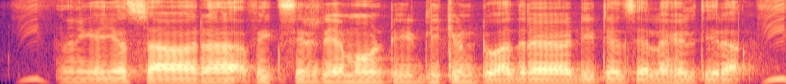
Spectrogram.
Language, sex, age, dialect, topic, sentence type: Kannada, male, 25-30, Coastal/Dakshin, banking, question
